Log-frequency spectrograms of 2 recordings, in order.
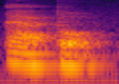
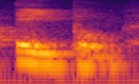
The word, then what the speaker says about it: Apple: de de computadores e muita gente fala Apple mas não é Apple é Apple mesmo eles têm uma maçã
